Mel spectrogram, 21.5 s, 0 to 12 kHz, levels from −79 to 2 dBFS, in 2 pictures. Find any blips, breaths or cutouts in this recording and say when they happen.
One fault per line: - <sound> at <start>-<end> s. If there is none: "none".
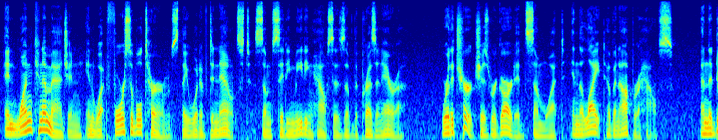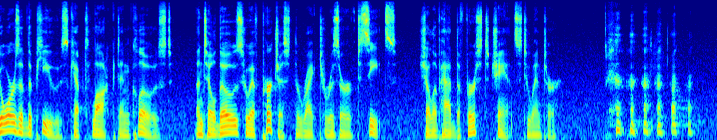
- laugh at 19.8-21.4 s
